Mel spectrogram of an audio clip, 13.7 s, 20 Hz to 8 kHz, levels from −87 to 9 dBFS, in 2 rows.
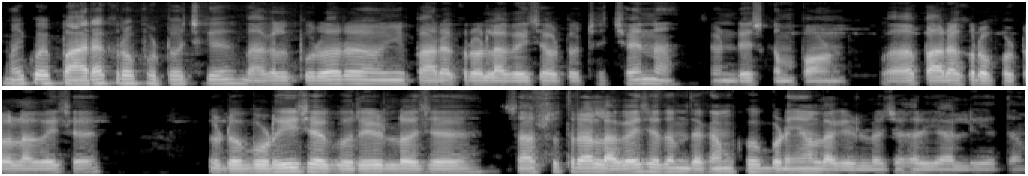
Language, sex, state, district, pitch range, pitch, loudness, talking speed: Angika, male, Bihar, Bhagalpur, 115-130 Hz, 120 Hz, -18 LUFS, 190 wpm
